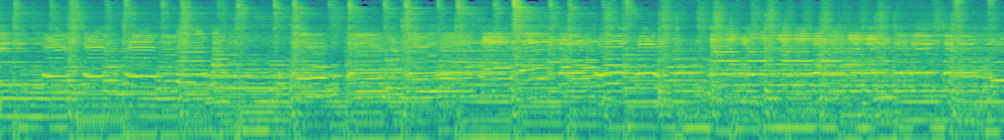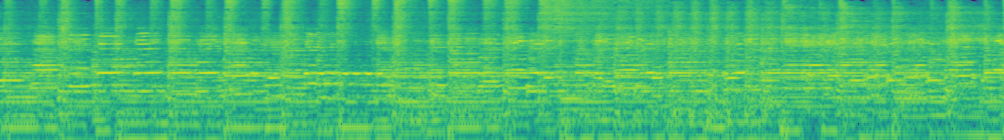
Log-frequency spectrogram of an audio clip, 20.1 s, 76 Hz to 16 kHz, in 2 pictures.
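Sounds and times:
amplified harmonica: 0.0s - 20.0s
electric guitar: 0.0s - 20.0s.

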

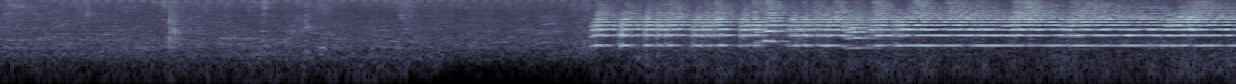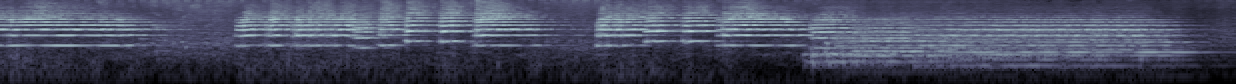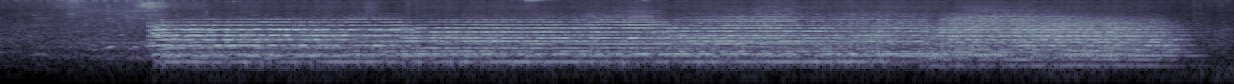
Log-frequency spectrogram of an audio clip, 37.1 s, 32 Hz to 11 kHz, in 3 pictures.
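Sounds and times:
brass band fanfare: 5.9s - 14.1s, 14.7s - 24.5s, 26.2s - 36.8s.

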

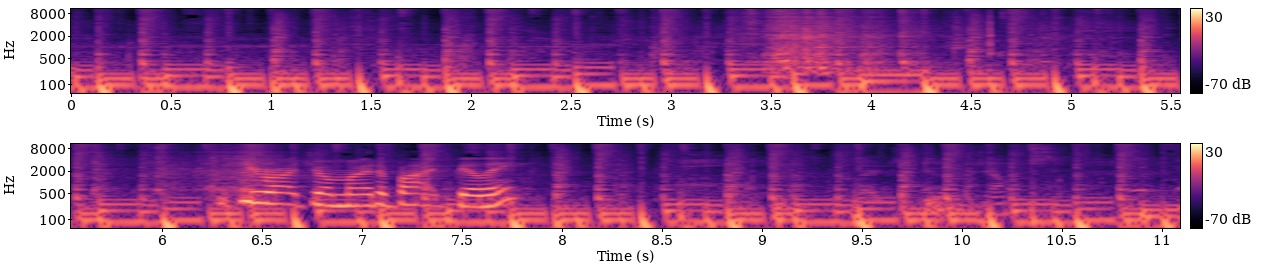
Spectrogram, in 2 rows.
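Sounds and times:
bass line: 0.0s - 11.0s.

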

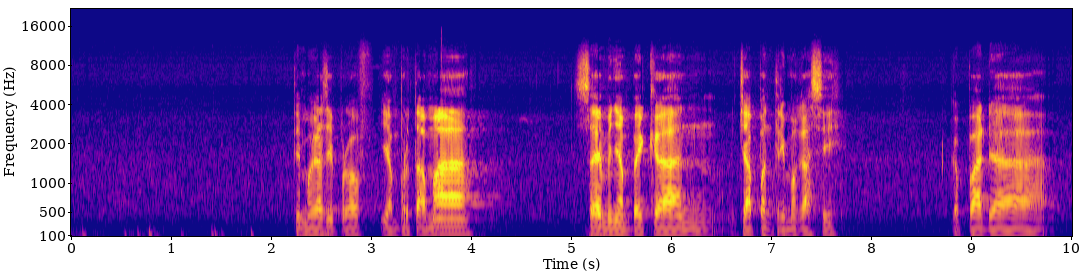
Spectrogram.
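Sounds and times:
microphone handling thumps: 0.0s - 2.0s.

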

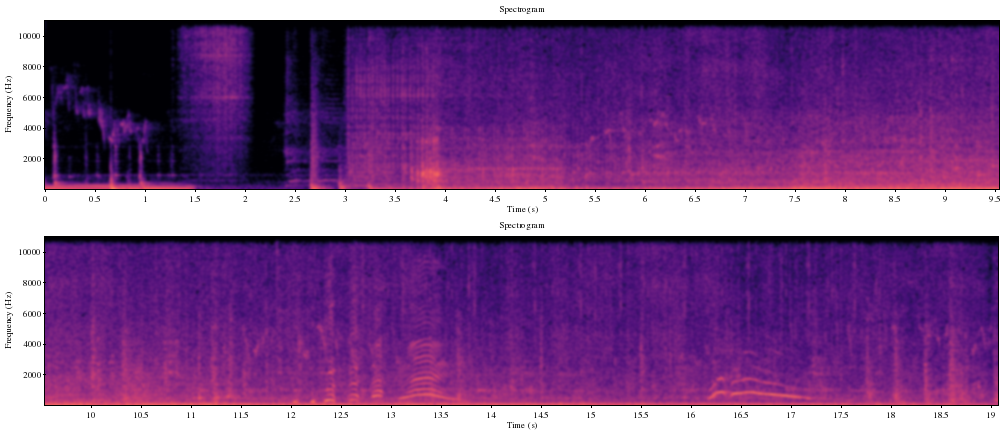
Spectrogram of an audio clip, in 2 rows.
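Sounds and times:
tractor engine running: 3.0s - 19.0s
short laugh: 12.0s - 13.7s.

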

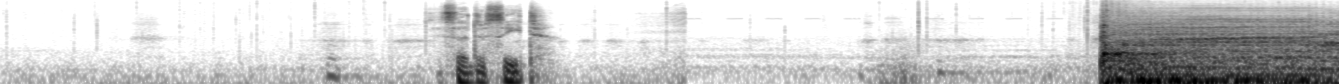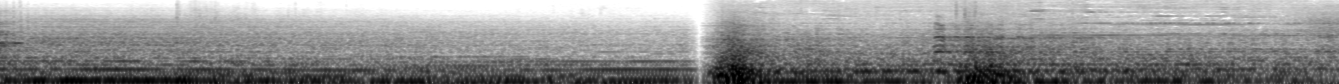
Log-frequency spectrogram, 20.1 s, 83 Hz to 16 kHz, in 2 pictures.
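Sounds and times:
ominous horror film score: 0.6s - 20.0s.

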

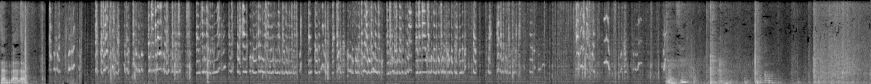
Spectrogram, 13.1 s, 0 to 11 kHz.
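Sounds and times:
sped up squeaky voice: 0.8s - 10.4s.

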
